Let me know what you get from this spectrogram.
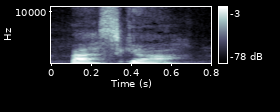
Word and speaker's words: Basquiat: I never pronounce Basquiat. – It right. Basquiat.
